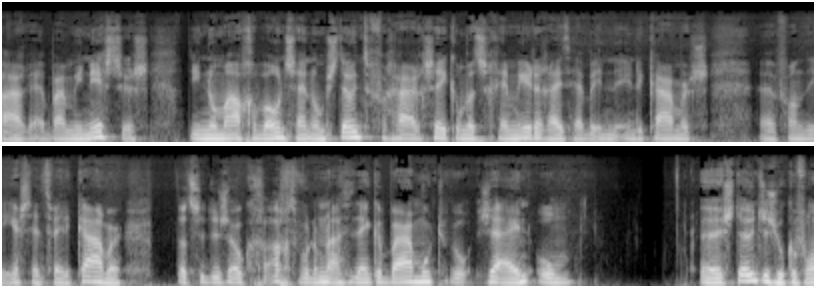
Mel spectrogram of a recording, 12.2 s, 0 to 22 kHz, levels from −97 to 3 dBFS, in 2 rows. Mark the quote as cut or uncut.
cut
